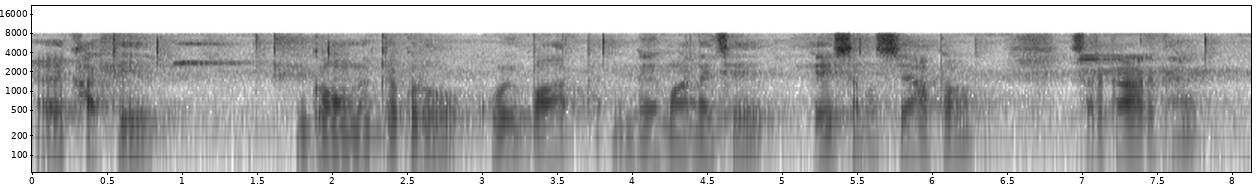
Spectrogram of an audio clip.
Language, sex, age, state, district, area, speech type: Maithili, male, 60+, Bihar, Madhepura, urban, spontaneous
